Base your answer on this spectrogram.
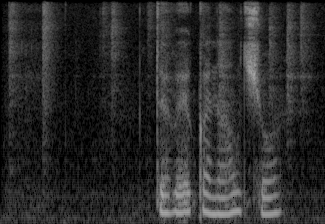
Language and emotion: Russian, neutral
